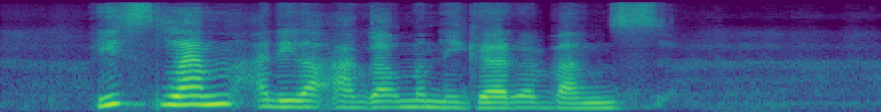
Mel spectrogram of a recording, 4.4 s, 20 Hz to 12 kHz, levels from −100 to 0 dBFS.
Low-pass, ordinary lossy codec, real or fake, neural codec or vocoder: 10.8 kHz; AAC, 32 kbps; fake; codec, 16 kHz in and 24 kHz out, 0.4 kbps, LongCat-Audio-Codec, four codebook decoder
